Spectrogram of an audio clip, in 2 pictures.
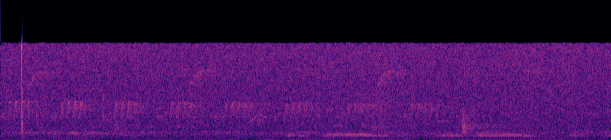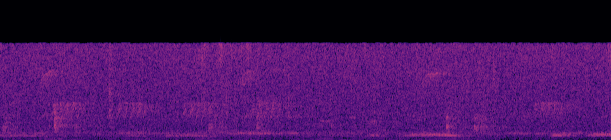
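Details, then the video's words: Young black-eyed spotted dove giving fierce, intense bowing coos: low, soft, rounded arching notes repeated steadily about twice a second through the clip over a faint background hiss. "Bổi Tơ mắt đen, đập gù quá dữ"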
